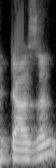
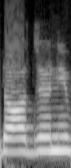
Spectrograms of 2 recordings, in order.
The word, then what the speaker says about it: dozen: তো উচ্চারণটা আমরা হবে ডাজন, বাট আমরা বলতাম কি? আপনি কি বলতেন মিম, বলেন তো? আমিও আগে ডজনই বলতাম হুম, রাইট, আমরা সবাই ডজন বলতাম।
